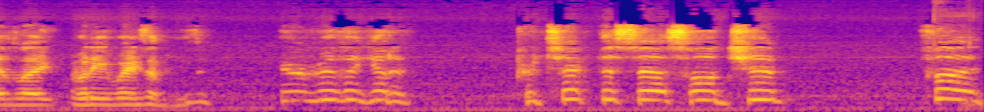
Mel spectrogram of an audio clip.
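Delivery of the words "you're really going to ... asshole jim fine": out-of-breath, very high-pitched whining voice. Retelling the sergeant's line to Jim, imitating him out of breath and high-pitched. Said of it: "The out of breath, high pitched".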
